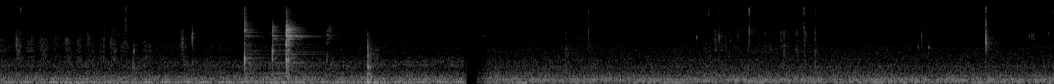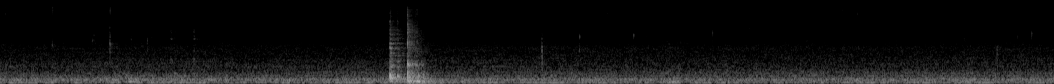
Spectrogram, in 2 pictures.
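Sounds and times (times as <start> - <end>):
steady low hum: 0.0 - 21.0
wet squishes and drips: 7.0 - 12.6, 16.1 - 21.0.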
